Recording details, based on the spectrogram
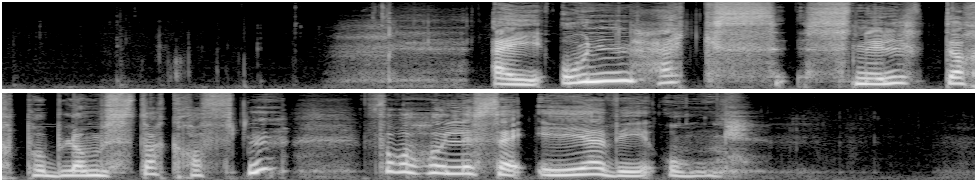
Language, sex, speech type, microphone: Norwegian, female, read, Shure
